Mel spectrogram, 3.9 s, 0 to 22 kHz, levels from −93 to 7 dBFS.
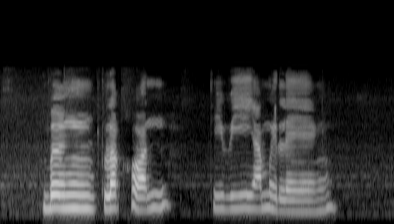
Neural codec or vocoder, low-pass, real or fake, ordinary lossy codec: none; 7.2 kHz; real; none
